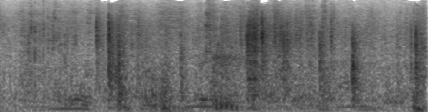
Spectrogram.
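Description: Handfuls of loose earth thrown into a grave, landing in a few scattered, gritty strikes, with low murmured voices underneath.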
